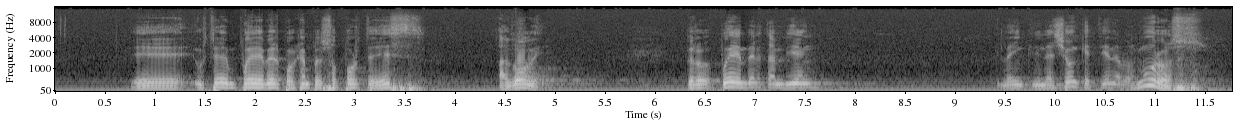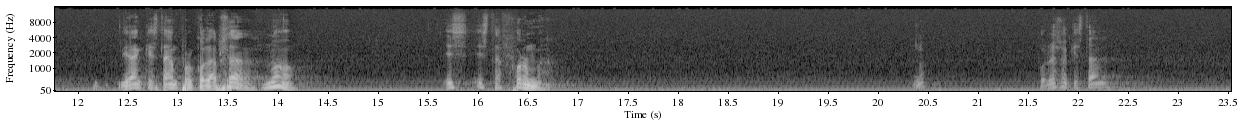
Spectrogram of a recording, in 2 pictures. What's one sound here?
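A man speaks calmly through a microphone, with pauses between phrases.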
